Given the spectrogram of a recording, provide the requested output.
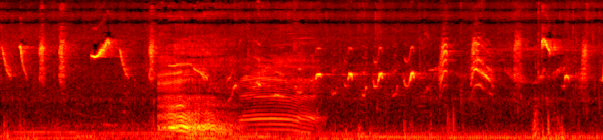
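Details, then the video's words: Healthy cattle walking as a group toward their barn, led by a herder. One loud, long moo swells and then fades as a smoother harmonic tone over about two seconds, surrounded by scattered sharp bird chirps. "Suara Sapi Moo"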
